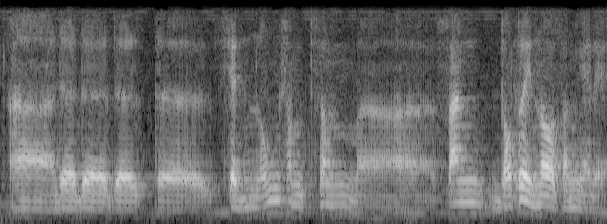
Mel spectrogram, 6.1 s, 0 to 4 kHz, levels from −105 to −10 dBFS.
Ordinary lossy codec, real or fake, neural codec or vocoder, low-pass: AAC, 24 kbps; real; none; 3.6 kHz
